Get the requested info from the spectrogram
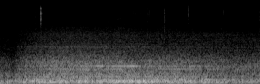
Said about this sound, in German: Wir können jetzt mal überholen, dann sehen wir, dass der Wagen durchaus auch noch beschleunigen kann und mithalten kann mit den anderen Verbrennungsmotoren hier auf der Autobahn.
